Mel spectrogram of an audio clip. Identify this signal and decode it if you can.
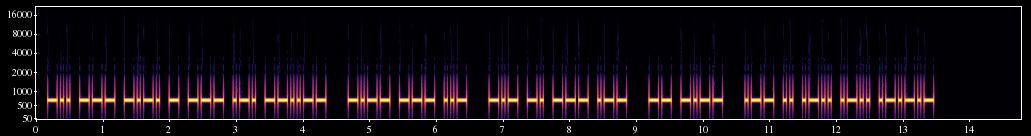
Morse code, heard as a keyed tone, about 25 wpm, 700 Hz. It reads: DOCTOR, YOU KNOW MY WILL.
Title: Sentences from Top 1500 Words 25wpm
